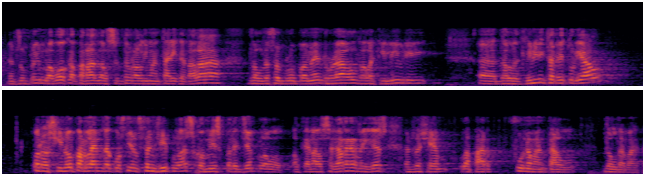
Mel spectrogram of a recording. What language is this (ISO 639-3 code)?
cat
